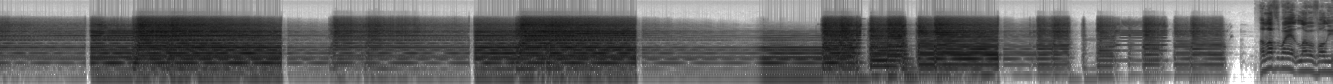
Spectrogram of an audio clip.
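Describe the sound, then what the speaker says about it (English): Distorted electric guitar run through an MC Systems NKM Dynamic Drive pedal, a fuzz-like overdrive, playing loud sustained chords in bursts separated by short gaps, then choppier, sputtering notes toward the end. "at lower volumes it sounds like it's starting to sputter like a fuzz with a flat battery"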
